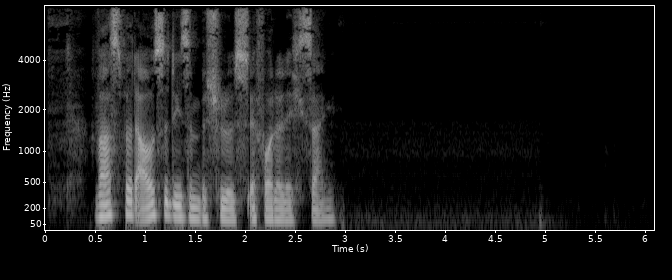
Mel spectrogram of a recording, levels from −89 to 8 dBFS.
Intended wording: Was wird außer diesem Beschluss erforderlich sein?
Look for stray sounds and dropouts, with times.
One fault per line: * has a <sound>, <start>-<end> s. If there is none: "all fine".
all fine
